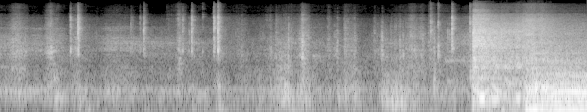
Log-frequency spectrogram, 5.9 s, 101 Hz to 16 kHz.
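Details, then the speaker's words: BMW 114i with swapped M140i B58 engine, after adding fuel: clicks, then catches at once into a strong steady run; owner thinks it was simply out of fuel. "come on the b-58 is running and I am happy I've run it for a short period of time just to check it's actually running"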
